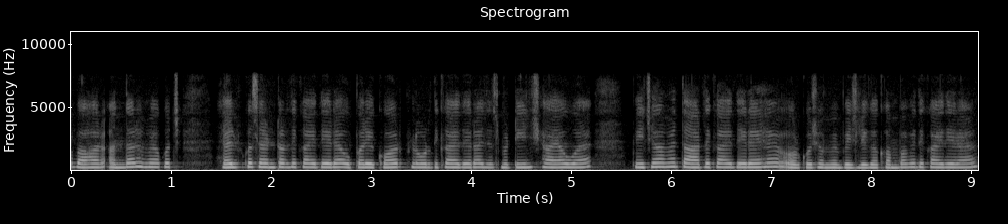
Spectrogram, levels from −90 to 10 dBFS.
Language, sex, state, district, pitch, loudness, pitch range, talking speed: Maithili, female, Bihar, Purnia, 275 Hz, -32 LUFS, 270-285 Hz, 265 wpm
